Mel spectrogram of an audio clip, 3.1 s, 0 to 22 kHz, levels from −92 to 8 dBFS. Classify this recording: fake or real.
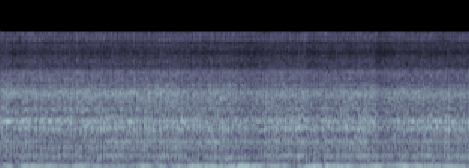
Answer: fake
